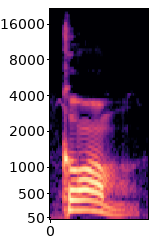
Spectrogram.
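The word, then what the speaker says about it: comb: कॉम। इसमें B silent है।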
